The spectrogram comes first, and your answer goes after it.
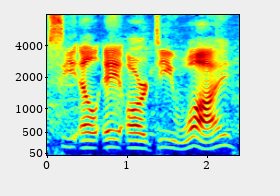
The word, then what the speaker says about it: Clardy: of two Stanford luminaries with the last name c l a r d y Chloe of Stanford women's basketball pronounces it Clardy you two might have to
